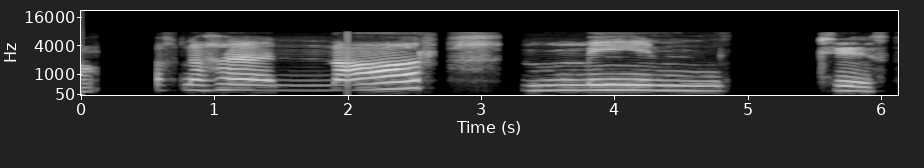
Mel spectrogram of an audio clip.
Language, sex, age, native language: Icelandic, female, 7, Icelandic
